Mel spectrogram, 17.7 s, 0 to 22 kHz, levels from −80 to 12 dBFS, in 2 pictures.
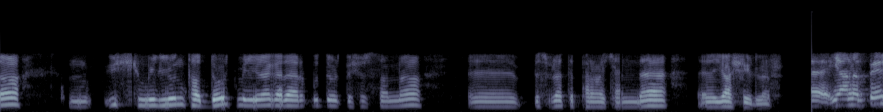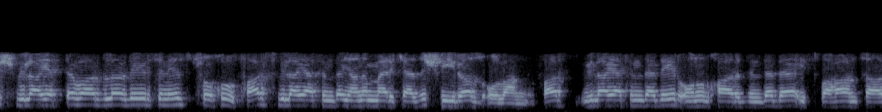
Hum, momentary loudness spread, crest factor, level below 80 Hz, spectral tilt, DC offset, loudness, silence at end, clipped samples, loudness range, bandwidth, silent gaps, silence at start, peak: none; 12 LU; 16 dB; -86 dBFS; -7.5 dB/octave; under 0.1%; -28 LUFS; 0 s; under 0.1%; 6 LU; 4 kHz; none; 0 s; -12 dBFS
